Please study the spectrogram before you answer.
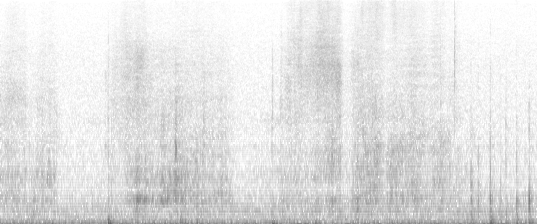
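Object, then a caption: Leather basketball sneaker. Fingers tap and scratch the pebbled leather upper of an empty white Jordan high-top basketball sneaker with a light blue rubber sole. Soft, dry scratching and rustling drifts over a quiet low hum, broken by four sharp, short taps.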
